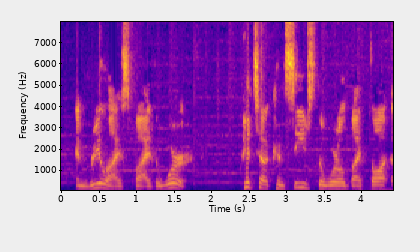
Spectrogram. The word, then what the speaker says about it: Ptah: of the deity called Ptah, or Ta, if you use the silent P, Pitta, which was phonetically pronounced Pitta, and I'll portray how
